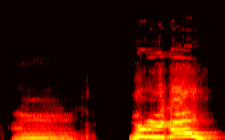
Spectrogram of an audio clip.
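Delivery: gasp, then high, loud, drawn-out question; shocked wonder. A narrator's reading. Storyteller to children as Kitty vanishes, high astonished question. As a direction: ask it in big mock alarm.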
